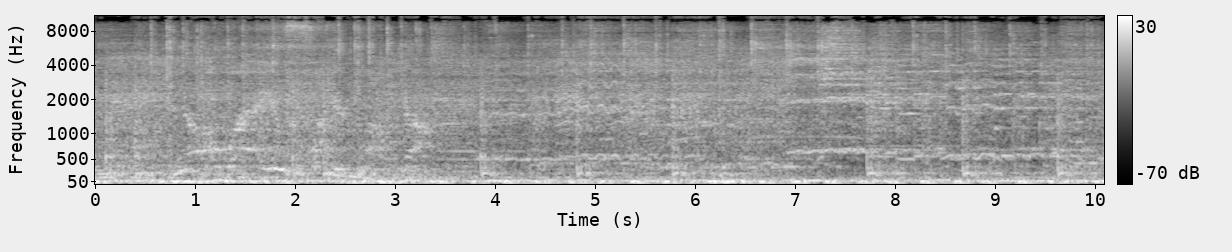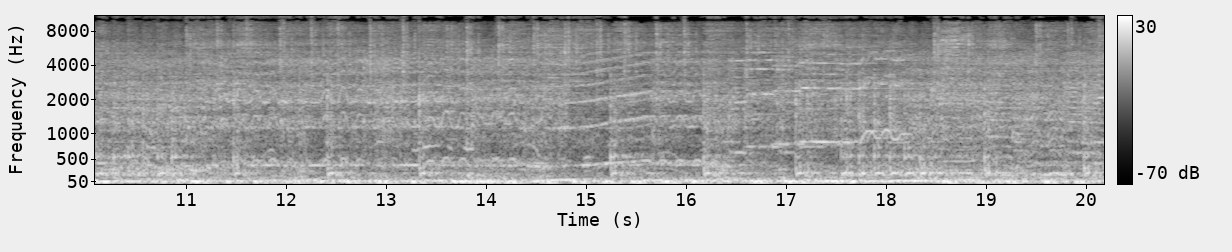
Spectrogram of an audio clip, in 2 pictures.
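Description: A loud, distorted live concert recording, as if captured on a phone, with a wailing lead guitar solo bending over a dense band and crowd roar that stays constant throughout.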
